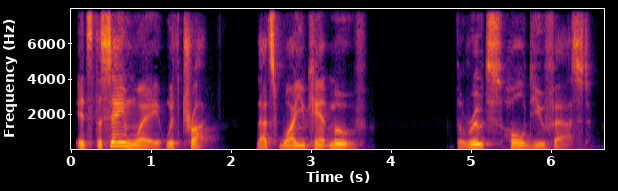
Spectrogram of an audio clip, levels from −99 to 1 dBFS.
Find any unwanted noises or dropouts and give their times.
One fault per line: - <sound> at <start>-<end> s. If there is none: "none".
none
